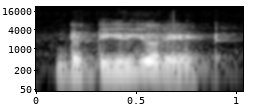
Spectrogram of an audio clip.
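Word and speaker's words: deteriorate: इसकी जो सही प्रोनाउंसिएशन है वो है डिटीरियोरेट।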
